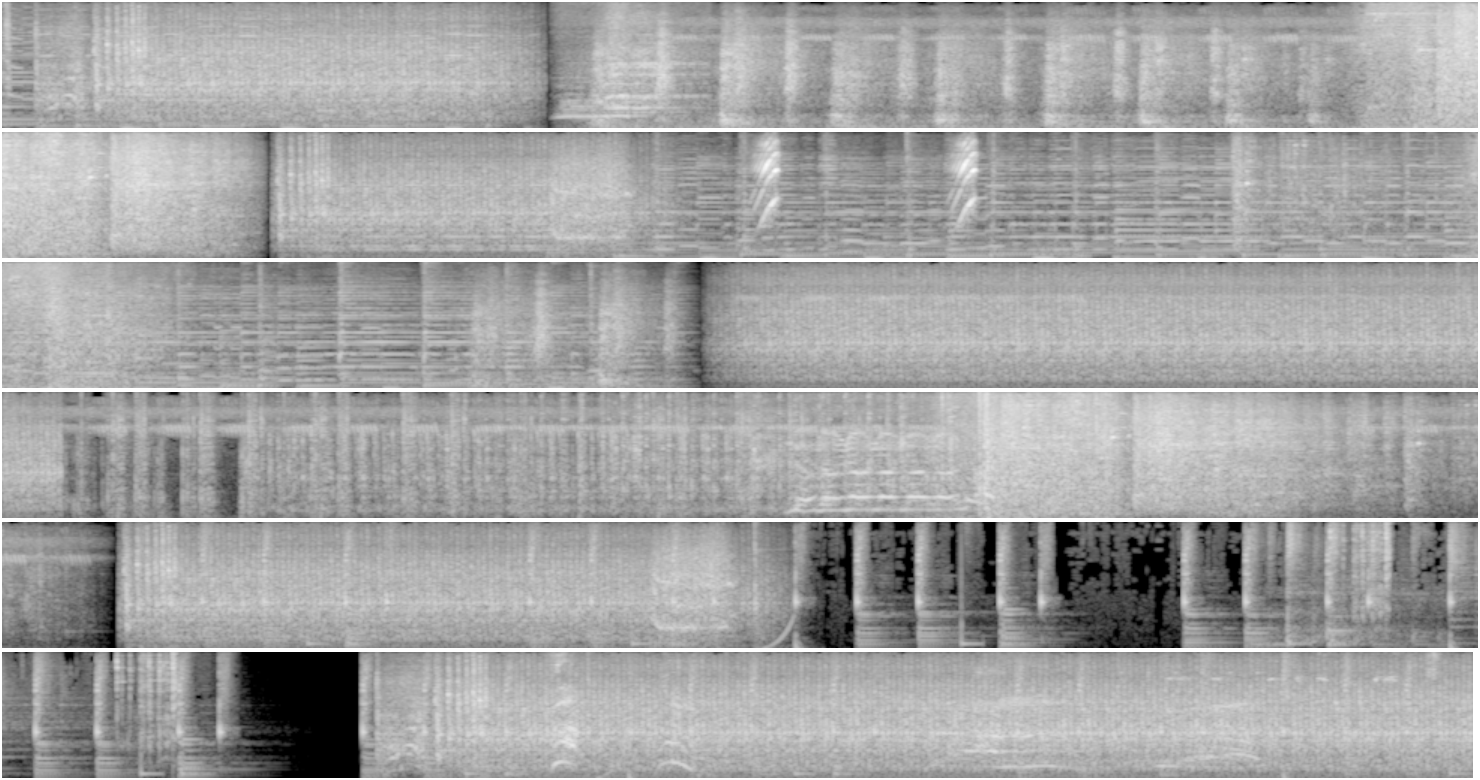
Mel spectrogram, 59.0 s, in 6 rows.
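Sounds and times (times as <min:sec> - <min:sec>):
toy train wheels clacking: 0:56.7 - 0:59.0.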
